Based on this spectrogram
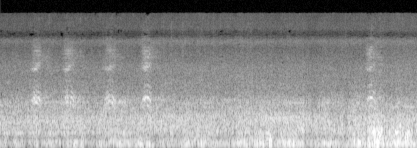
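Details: Small bird perched in a large tree, giving harsh, slightly nasal calls repeated about every half second in a short run, then one more call near the end, over steady low rumbling background noise.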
